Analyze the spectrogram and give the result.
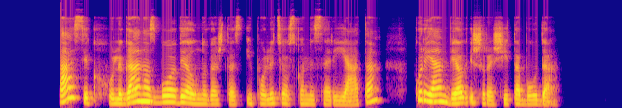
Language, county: Lithuanian, Panevėžys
